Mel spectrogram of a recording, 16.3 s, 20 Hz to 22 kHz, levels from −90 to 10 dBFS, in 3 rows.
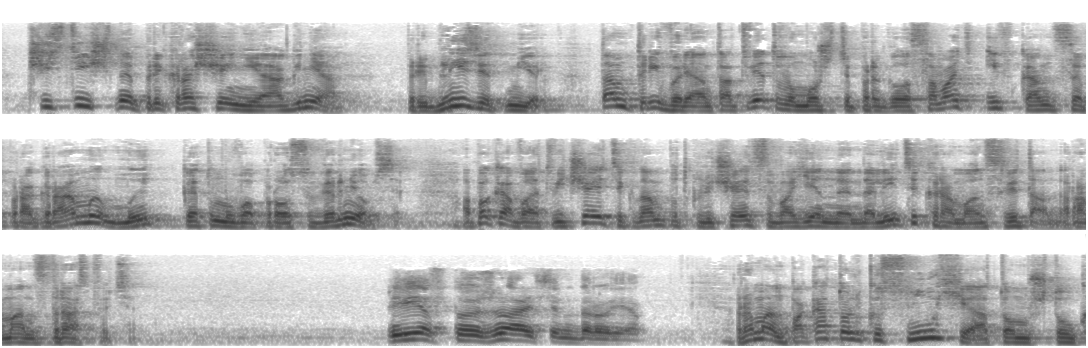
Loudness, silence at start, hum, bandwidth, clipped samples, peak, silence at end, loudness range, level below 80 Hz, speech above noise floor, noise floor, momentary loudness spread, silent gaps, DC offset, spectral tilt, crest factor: -20 LUFS; 0.15 s; none; 11.5 kHz; under 0.1%; -6 dBFS; 0 s; 2 LU; -60 dBFS; 32 dB; -52 dBFS; 6 LU; none; under 0.1%; -4.5 dB/octave; 14 dB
